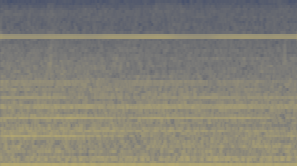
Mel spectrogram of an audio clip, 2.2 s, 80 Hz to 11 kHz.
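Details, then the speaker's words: Eldorado M75-1041 deep hole gun drilling machine, 3/4 inch capacity, 30-inch stroke, with Mega F18 high-pressure coolant system, Aerotech drive and servo motor, simply powered up: steady low electrical hum with faint constant whine, no knocks or surges; normal idle. "We're presently on. We're powered up."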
